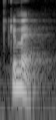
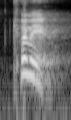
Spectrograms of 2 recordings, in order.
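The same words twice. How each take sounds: First: It is said in a gentle, nicer tone. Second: It is said in a harsh, stern tone.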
